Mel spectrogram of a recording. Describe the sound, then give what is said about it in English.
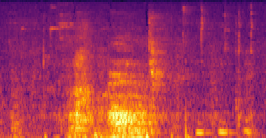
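A dog whimpers as leashes are put on the dogs: a drawn-out, high whine in the middle, followed by several short, softer whimpering yelps toward the end. No one speaks. “Are you putting the leashes on the dogs here?”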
